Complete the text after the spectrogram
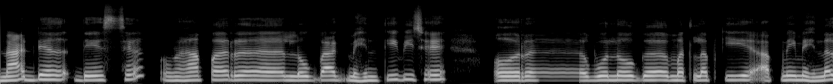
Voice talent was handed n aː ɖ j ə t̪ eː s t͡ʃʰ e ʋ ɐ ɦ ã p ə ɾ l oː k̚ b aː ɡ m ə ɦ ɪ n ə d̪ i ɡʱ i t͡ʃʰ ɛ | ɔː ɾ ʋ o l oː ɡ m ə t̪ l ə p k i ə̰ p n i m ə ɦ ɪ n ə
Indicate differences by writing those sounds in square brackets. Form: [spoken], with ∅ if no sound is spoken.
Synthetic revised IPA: n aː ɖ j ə [d̪] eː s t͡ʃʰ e ʋ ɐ ɦ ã p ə ɾ l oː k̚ b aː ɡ m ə ɦ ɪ n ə [t̪] i [bʱ] i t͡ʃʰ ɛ | ɔː ɾ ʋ o l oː ɡ m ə t̪ l ə [b] k i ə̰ p n i m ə ɦ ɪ n ə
